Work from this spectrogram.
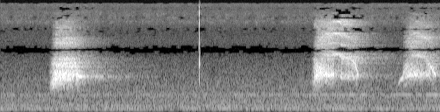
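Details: Red fox screaming: three harsh, raspy screams, the first about half a second long, then two more in close succession near the end, with a faint click between them and a quiet background.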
